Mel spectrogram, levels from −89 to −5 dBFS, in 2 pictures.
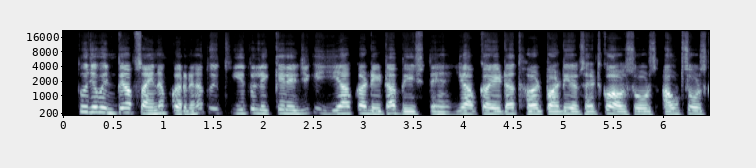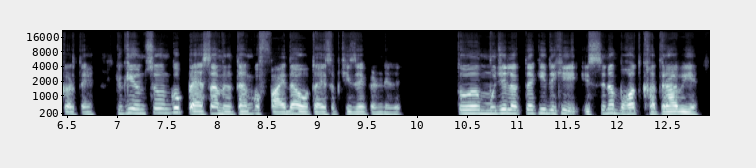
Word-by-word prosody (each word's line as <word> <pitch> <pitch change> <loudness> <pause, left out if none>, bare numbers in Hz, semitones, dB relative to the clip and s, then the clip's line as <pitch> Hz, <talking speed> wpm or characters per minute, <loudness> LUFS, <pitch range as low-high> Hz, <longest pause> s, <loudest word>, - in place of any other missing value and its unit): तो 255 - -2
जब 240 -1 +1
इनपे 210 0 -1
आप 215 - +5
साइन 170 -3 +2
अप 185 - -4
कर - - +4
रहे 140 - -3
हैं - - -6
ना, - - -3
तो 190 -2 -19
ये 175 - -2
तो 195 - -7
लिख 170 -3 -4
के 185 - -2
लीजिए 170 +1 -2
कि 205 0 -13
ये 165 - -1
आपका 175 +1 +1
डेटा 145 +6 +1
बेचते 130 -1 -3
हैं, 120 - -3
ये 150 - -2
आपका 145 +1 +1
डाटा 145 +1 +2
थर्ड 140 -1 +3
पार्टी 135 +1 +3
वेबसाइट्स 130 -1 -2
को - - +3
आउटसोर्स 135 0 +2
आउटसोर्स 145 +1 -1
करते 120 0 -3
हैं, 120 - -8 0.2
क्योंकि 180 +5 -1
उनसे 190 +2 -2
उनको 205 +2 +2
पैसा 135 +3 +4
मिलता 130 -2 -1
है, 135 - 0
उनको 165 +3 -5
फ़ायदा 125 0 +1
होता 125 -3 +2
है - - +1
ये 115 - -2
सब 140 - -10
चीज़ें 120 -2 -2
करने 115 -2 -6
से। 110 - -7 0.6
तो 175 +1 +3
मुझे 160 +3 +1
लगता 175 -1 +2
है - - -6
कि 190 +2 -1
देखिए, 170 -3 -3
इससे 130 +7 -4
ना 190 - +3
बहुत 155 +1 +4
ख़तरा 130 +3 +3
भी 130 -2 +3
है, 115 - -2
150 Hz, 280 wpm, -18 LUFS, 130-175 Hz, 0.6 s, आप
